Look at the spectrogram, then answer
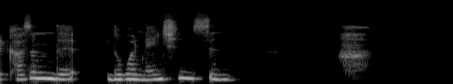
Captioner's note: sighs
